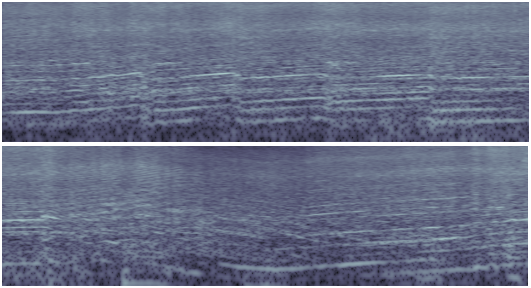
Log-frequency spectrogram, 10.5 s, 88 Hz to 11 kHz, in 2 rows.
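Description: F1 race car engines in the F1 2020 game, a pack of cars battling for podium places, scream continuously, high-pitched revs rising and falling as they shift through gears, loud and steady throughout.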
